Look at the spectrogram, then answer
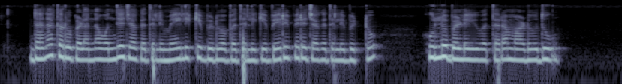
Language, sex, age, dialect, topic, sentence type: Kannada, female, 18-24, Coastal/Dakshin, agriculture, statement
